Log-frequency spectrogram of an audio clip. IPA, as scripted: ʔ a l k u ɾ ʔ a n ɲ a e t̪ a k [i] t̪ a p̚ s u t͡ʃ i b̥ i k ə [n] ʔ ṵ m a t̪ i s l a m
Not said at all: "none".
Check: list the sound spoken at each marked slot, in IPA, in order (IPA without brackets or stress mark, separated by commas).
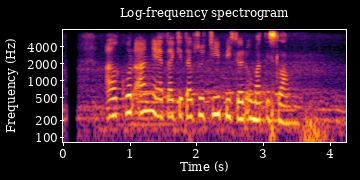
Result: i, n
